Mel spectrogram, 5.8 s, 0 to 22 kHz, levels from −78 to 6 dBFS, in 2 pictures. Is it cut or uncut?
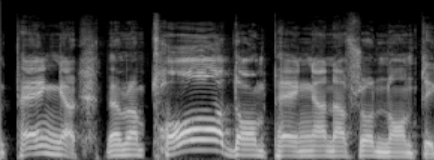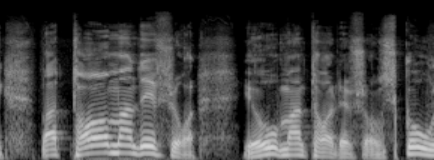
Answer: cut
